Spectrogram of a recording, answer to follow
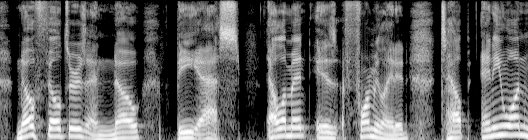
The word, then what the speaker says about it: LMNT: in part today by element it's pronounced element but it's spelled lmnt because it's techie right can't have vowels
